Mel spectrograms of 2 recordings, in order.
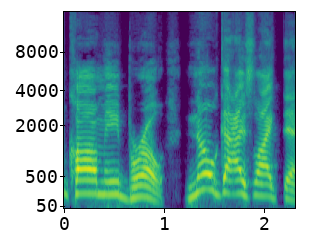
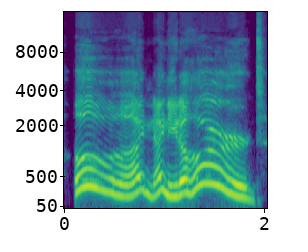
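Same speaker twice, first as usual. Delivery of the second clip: higher, slow whimpering lion bit; cowardly lion; 4 semitones higher, slower than usual. Pretend. Streamer jokes that she looks like the cowardly lion, mock cowardly lion voice. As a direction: put on a plaintive, drawn-out lion voice. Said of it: "look like the cowardly lion".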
